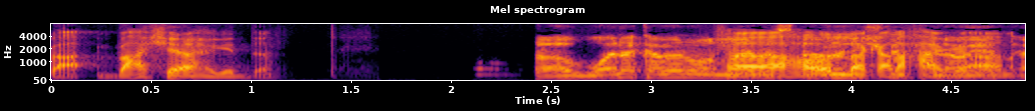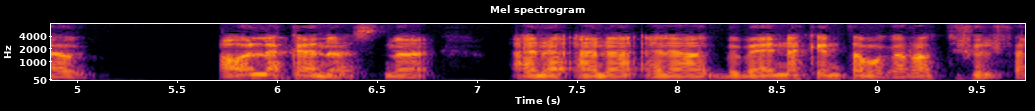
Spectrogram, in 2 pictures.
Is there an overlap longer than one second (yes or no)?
yes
